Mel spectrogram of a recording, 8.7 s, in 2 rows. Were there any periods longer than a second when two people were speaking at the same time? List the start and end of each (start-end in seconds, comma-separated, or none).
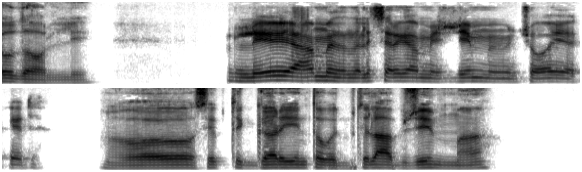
none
